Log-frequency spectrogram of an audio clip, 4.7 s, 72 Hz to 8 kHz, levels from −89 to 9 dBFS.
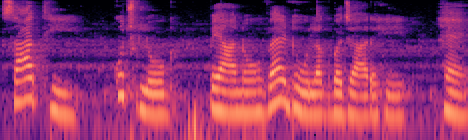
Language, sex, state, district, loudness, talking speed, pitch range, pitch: Hindi, female, Madhya Pradesh, Katni, -15 LUFS, 130 wpm, 170-215 Hz, 180 Hz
